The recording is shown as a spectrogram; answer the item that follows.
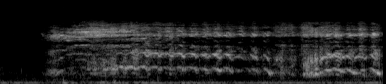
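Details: Horse described as crying and hurt, giving one long, strained, shrill whinny lasting over three seconds with dense upper harmonics and a wavering, slightly pulsing tone that swells again near the end.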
